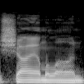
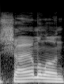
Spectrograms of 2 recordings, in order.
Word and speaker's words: Shyamalan: twists kept topping themselves say you're saying that real weird shyamalan shyamalan it's not shyamalan yeah it is look it up and look how okay look at how it's spelled i i've always heard it shyamalan i'm not shyamalan all right okay you've changed my mind um so m night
